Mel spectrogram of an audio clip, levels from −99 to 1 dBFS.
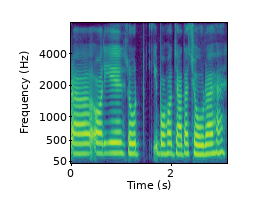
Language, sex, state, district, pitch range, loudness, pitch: Hindi, female, Chhattisgarh, Raipur, 210-220 Hz, -13 LUFS, 215 Hz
